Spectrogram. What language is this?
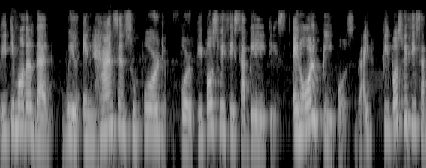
English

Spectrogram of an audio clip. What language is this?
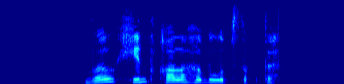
Bashkir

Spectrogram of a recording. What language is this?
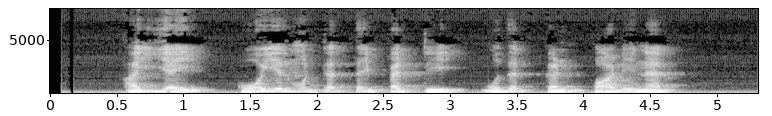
Tamil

